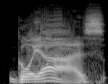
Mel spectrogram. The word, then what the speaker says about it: Gollaz: Well, anyway, Top Ring has this card down in Mexico and Lindalfo Delgado should go on to lose to Gabriel Goyaz. That's how you pronounce his name.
